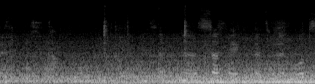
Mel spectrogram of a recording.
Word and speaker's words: Southwark: So how's that Southwark word supposed to be pronounced? Suffolk. Okay. The way you're supposed to say it. No, Suffolk, that's what it looks like.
